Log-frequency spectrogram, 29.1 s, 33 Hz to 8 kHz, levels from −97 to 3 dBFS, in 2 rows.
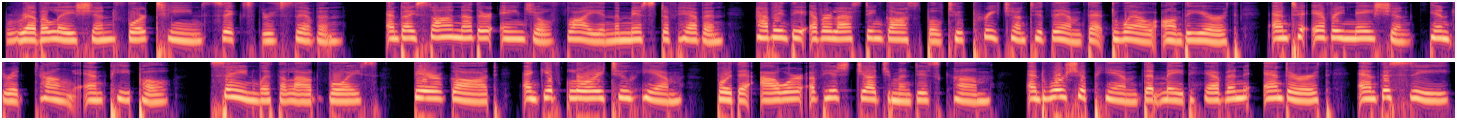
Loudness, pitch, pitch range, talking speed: -16 LUFS, 210 Hz, 190-230 Hz, 140 wpm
